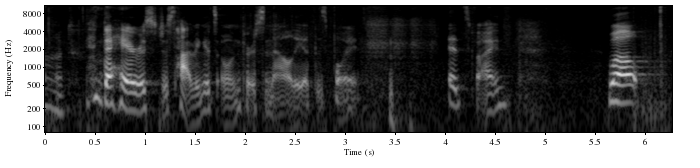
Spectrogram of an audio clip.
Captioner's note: chuckles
